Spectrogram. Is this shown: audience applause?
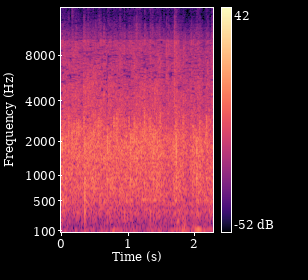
yes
